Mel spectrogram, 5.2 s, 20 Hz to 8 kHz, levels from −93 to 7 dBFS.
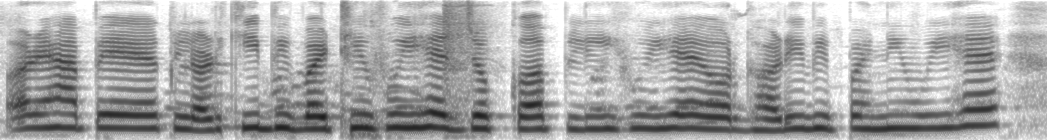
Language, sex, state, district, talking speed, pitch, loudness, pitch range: Hindi, female, Jharkhand, Palamu, 230 wpm, 275 Hz, -15 LUFS, 265-285 Hz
